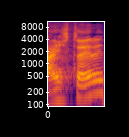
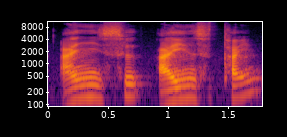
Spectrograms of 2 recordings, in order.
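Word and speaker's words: Einstein: 그러니까 이제 미국식, 근데 그렇게 이야기하게 되면 아인슈타인도 이제 아인스타인 뭐 이 정도 이렇게 발음을 하면은 돼야 될 텐데, 아무튼간에 독일 발음으로 이름을 발음을 하면 이제 알베르트 아인슈타인이 되는 게 아마 보다 더 정확한 발음인 것 같습니다.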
